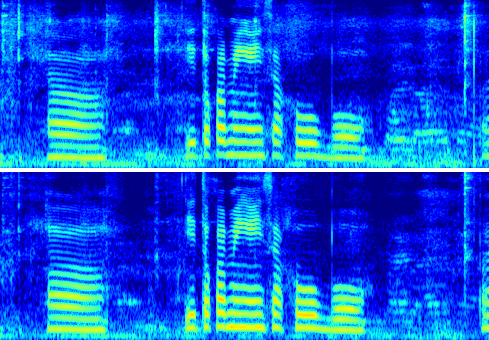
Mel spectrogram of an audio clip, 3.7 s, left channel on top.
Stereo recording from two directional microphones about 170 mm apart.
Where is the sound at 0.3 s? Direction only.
20° right (ahead or behind).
